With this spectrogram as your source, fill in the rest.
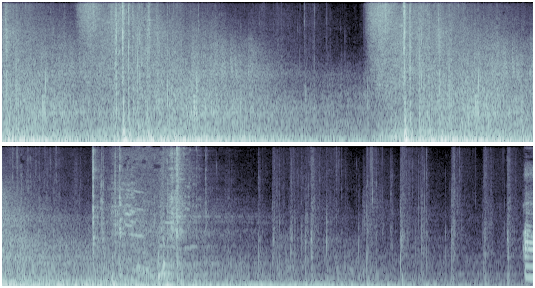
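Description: A Confringo blasting spell in Hogwarts Legacy detonates with two loud, deep booms, the second near the middle, each rolling into a long rumbling decay. Scattered crackling debris and small clatters follow as the sound fades.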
